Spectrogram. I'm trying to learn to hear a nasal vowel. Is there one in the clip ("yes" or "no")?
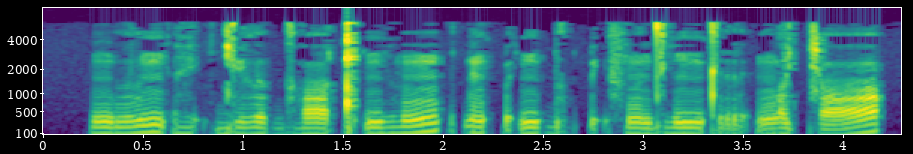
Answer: yes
